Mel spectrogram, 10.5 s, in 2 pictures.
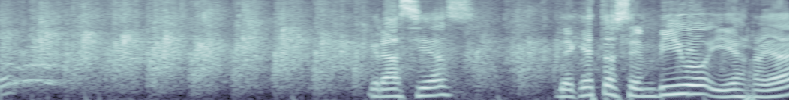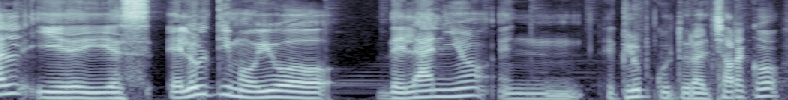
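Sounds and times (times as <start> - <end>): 
faint cheers: 0.0 - 0.7
audience applause: 0.0 - 4.6
speech: 2.4 - 10.5.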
